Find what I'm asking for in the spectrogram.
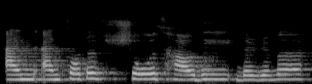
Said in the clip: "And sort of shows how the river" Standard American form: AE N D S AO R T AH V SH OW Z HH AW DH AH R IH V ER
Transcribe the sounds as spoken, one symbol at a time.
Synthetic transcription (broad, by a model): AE N D S AO R T AH V SH OW Z HH AW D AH R IH V ER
